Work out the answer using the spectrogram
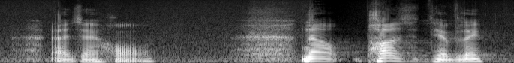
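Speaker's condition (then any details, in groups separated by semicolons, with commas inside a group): ALS; under neurologist care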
